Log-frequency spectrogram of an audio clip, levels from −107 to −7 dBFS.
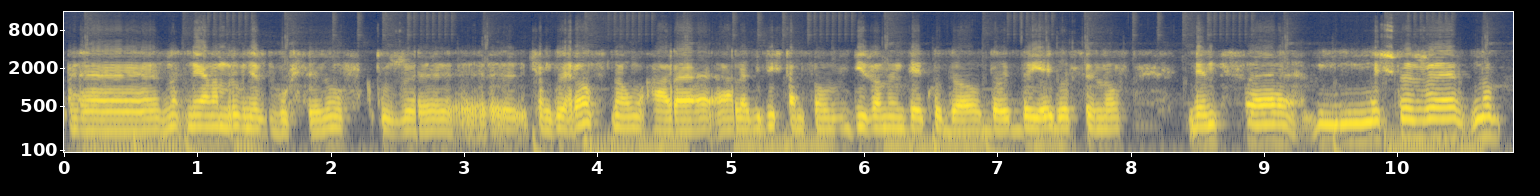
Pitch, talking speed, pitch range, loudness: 110 Hz, 155 wpm, 105-120 Hz, -13 LUFS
